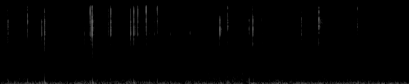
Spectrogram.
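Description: Long acrylic nails tap a tiny, hollow, apparently empty glass vial with a cork stopper, held in the fingers. About fourteen quiet, sharp, bright clicks come in an irregular run. Each tick dies instantly with no ring.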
